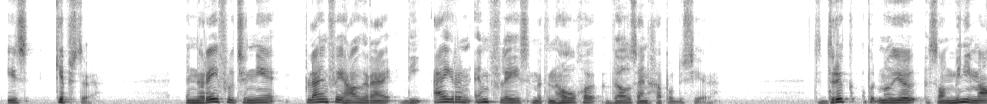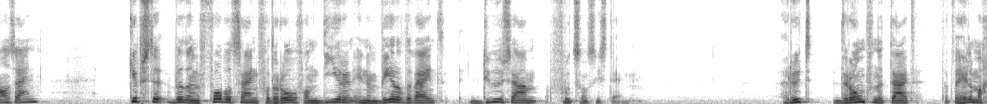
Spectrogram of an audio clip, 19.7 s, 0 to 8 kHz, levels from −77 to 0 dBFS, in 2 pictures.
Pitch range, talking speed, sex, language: 130-175 Hz, 140 wpm, male, Dutch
